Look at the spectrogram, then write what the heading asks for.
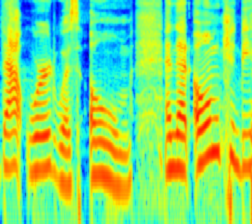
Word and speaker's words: Om: That it's that seed word, and it's actually pronounced A-U-M, and it's done with a complete and full breath.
